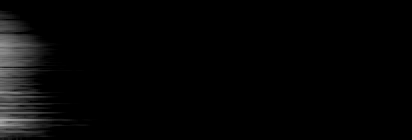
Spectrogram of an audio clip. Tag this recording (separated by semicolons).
cowbell; dirty; drum; drumkit; pack; realistic; tonys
